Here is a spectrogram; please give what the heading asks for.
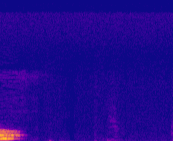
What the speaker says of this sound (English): Lisa's pup's always in the background.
